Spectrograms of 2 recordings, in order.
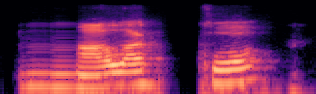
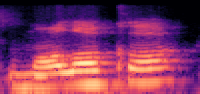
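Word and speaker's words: молоко: Like, I don't know if you guys remember like the milk example, like it in Russian, it's malako, and in Ukrainian, it's moloko, and they're both spelled the same with O's.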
